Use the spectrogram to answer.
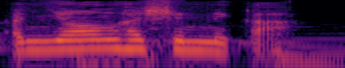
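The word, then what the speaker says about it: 안녕하십니까: is pronounced as hashimnika lastly read this this pronounced as anyong hashimnika congrats up next on their angle we're going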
